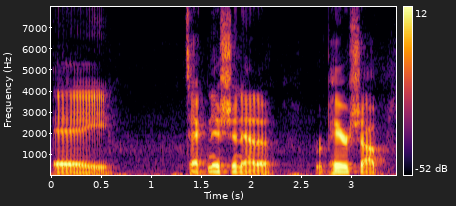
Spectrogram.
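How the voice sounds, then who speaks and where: A man's voice with vocal fry. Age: 20s. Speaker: mechanic, channel owner. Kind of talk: casual vlog storytelling. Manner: casual with many fillers (um, uh).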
